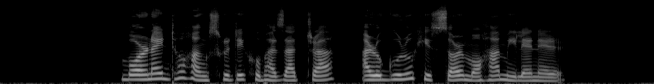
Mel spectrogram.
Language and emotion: Assamese, neutral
